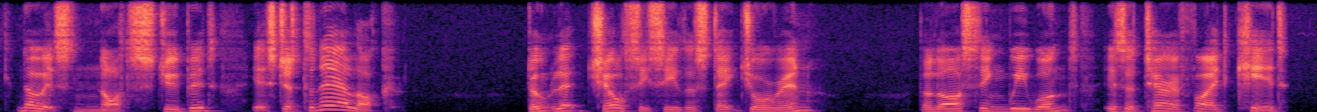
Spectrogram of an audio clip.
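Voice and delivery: scornful, dismissive, grim and nagging tone. A wife strides into the bathroom and retorts, grim and nagging. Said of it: "A woman strides into the bathroom, grim, face contorted to nag. / A woman strides into the bathroom, grim, face contorted to nag. / exclaims the wife. / exclaims the wife. / Ridicules the woman".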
